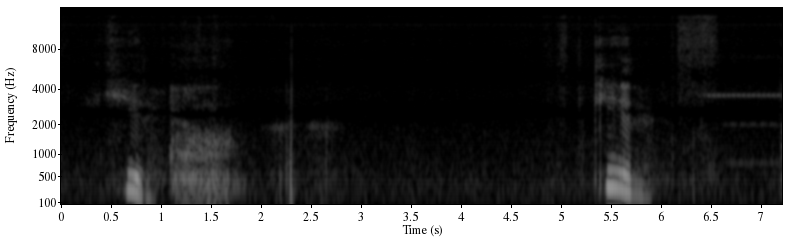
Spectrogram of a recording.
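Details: Rat terrier puppy giving two short downward-sliding whines about five seconds apart, with a burst of rustling after the first and a person's voice and light knocks in between.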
